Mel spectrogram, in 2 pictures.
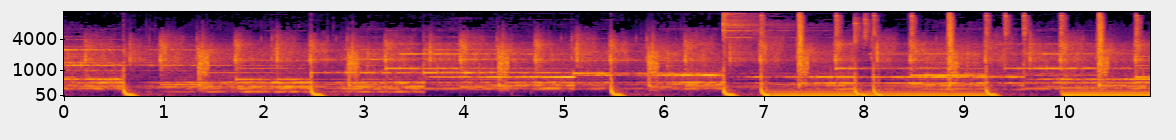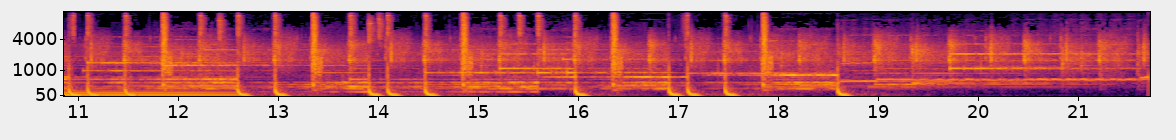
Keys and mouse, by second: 0.0 shift+click, 1.5 shift+l, 4.7 shift+click, 5.0 shift+double click, 5.3 shift+click, 7.1 alt+click, 8.2-9.6 typing, 13.9 double click, 17.1 shift+click, 17.9 shift+click, 20.1 double click.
